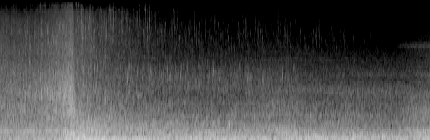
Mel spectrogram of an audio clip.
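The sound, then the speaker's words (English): Water rushes and pours steadily as divers slip out of a diving bell through a hatch into the dark, frigid water of the North Sea: a dense, churning wash with a louder splashing surge near the start that settles into a continuous low streaming roar. No voices. “Chris and Dave exit via a hatch, slipping out of the bell and into the dark, frigid water of the North Sea.”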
